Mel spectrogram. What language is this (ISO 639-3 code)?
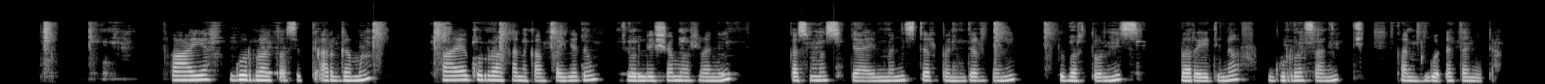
orm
